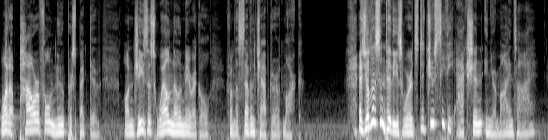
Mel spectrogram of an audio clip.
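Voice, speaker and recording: An unremarkable speaking voice from a man with an American accent, medium in pitch, with lively intonation, big swings in loudness and a moderate pace, on a very clean recording with a silent background. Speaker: radio host. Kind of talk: radio program hosting.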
